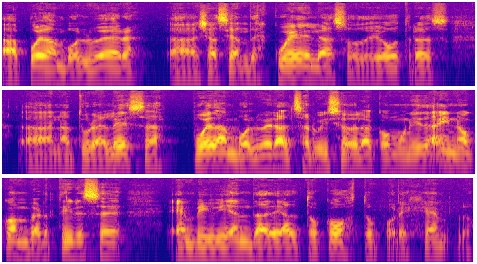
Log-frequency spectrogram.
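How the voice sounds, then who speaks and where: In a dark, mellow tone, a man talks with monotone, flat intonation. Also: medium pitch for a man, moderate pace. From Argentina. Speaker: nonprofit executive director. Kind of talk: interview.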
